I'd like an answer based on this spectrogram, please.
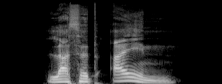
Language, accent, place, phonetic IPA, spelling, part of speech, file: German, Germany, Berlin, [ˌlasət ˈaɪ̯n], lasset ein, verb, De-lasset ein.ogg
- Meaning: second-person plural subjunctive I of einlassen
